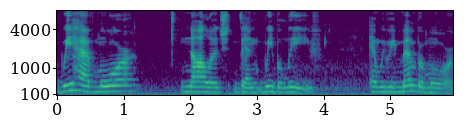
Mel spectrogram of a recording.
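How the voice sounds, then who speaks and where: Audible room echo surrounds a woman speaking at a very slow pace, with long, frequent pauses. Her intonation is fairly even. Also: fairly low pitch for a woman. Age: 70s. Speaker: nonprofit founder and meditation teacher. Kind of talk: interview. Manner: halting.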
